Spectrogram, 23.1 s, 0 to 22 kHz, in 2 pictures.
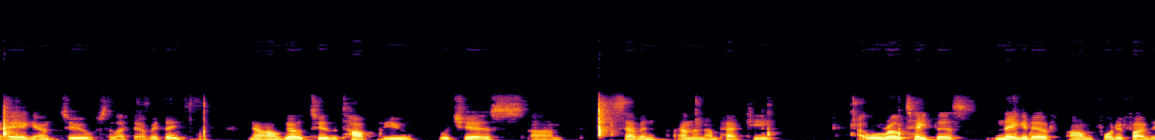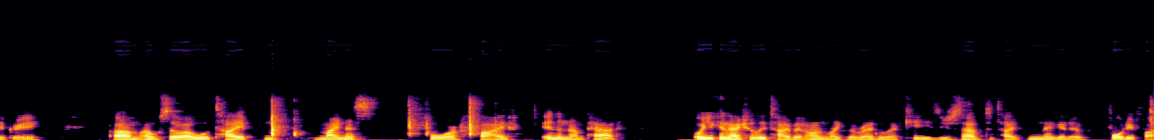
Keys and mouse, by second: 0.0 a, 6.0 KP_7, 7.3-13.4 middle drag, 10.1 r.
